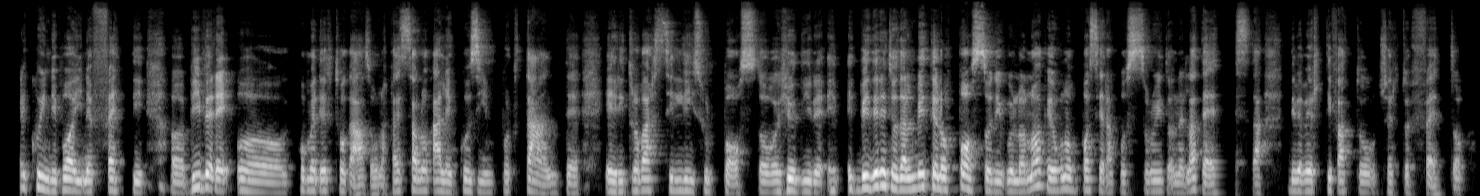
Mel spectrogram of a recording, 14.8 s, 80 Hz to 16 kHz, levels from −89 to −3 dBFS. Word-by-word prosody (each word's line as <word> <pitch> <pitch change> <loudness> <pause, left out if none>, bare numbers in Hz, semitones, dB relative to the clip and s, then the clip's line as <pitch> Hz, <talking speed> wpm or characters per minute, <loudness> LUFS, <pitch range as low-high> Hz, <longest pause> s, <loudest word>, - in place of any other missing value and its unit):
E 200 -1 -6
quindi, 165 -7 +1
poi, 165 -1 +5
in 150 - 0
effetti, 150 -1 -2 0.3
uhm, 135 -1 -3
vivere, 190 -4 +4
uhm, 140 -4 -2
come 165 -1 -2
nel 155 0 -1
tuo 155 -1 -4
caso, 120 -4 0
una 120 +1 -7
festa 150 +2 -1
locale 150 -3 -1
così 150 -3 0
importante, 135 -2 -4 0.2
e 150 - +3
ritrovarsi 160 +3 -1
lì, 160 -1 -2
sul 155 +1 -7
posto, 140 +1 -1
voglio 145 +4 +4
dire, 150 -2 -1
e 155 0 -9
e 175 - -3
vedere 195 +5 +9
totalmente 185 0 +5
l'opposto 175 -1 +4
di 145 -1 -2
quello, 150 0 0
no, 220 +8 +2
che 170 - -1
uno, 165 +3 +2
un 165 - -12
po', 165 - -1
si 165 - -4
era 135 - -5
costruito 145 +1 -3
nella 155 +6 -2
testa, 130 - -5 0.2
deve - - -1
averti 455 0 -1
fatto 145 -1 -4
un - - -16
certo 140 -1 -10
effetto. 110 -4 -8
150 Hz, 190 wpm, -23 LUFS, 140-165 Hz, 0.3 s, vedere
